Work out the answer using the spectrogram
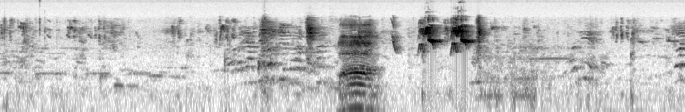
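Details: Myna in the morning with a varied song: soft chirps and warbles, a loud grating croak, then bright, sharp whistles, with quieter chatter between phrases.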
